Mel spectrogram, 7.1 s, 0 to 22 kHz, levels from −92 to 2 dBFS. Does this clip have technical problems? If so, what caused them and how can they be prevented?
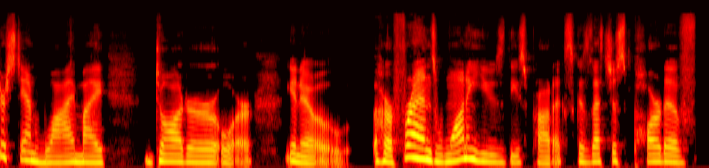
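No, there are no technical problems to point to in this speech clip. With no fault present, there is nothing here that needs preventing.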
